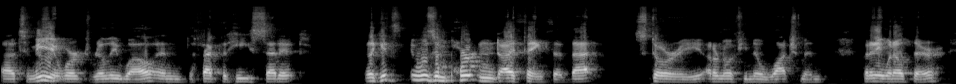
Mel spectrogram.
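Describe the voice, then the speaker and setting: A man's voice: mid-range voice, moderate pace, poor audio. A man co-hosting a podcast, talking casually in a rambling, opinionated way. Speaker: podcast co-host. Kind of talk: casual conversational discussion.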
